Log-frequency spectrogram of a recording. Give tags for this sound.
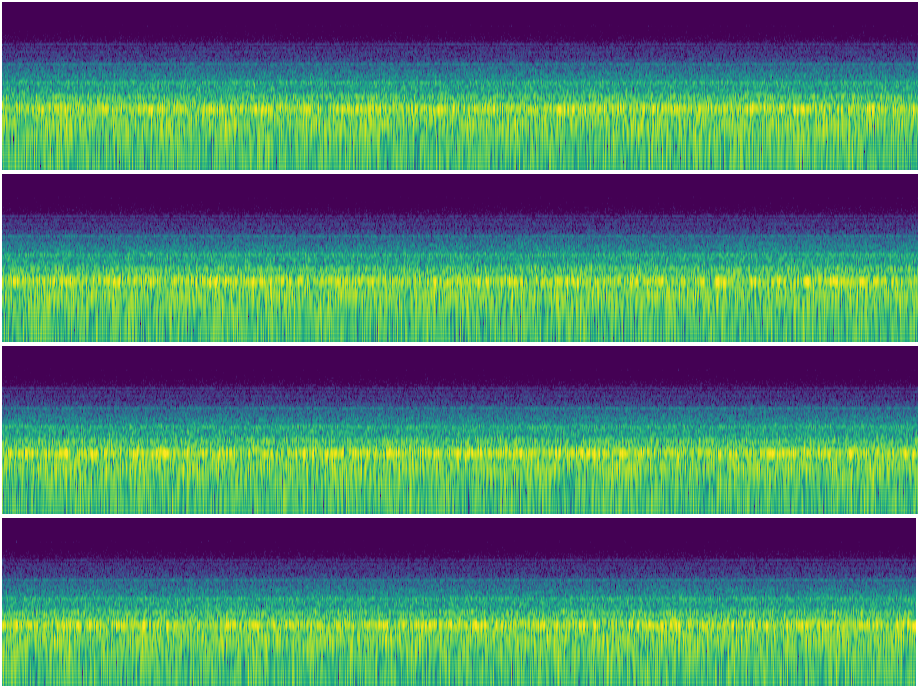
ambience
cooler
effect
engine
fridge
loop
looping
machine
noise
sound

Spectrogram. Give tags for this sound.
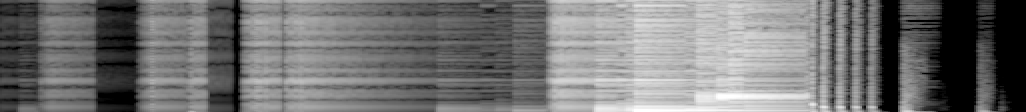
random
digital
glitch

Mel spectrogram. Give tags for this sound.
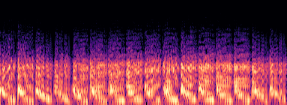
industrial
experimental
electronic
noise

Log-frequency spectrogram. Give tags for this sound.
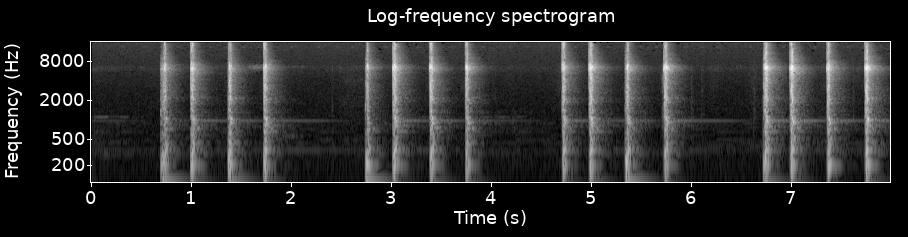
acapella
acoustic-guitar
bass
beat
drum-beat
drums
Folk
free
guitar
harmony
indie
Indie-folk
loop
looping
loops
melody
original-music
percussion
piano
rock
samples
sounds
synth
vocal-loops
voice
whistle

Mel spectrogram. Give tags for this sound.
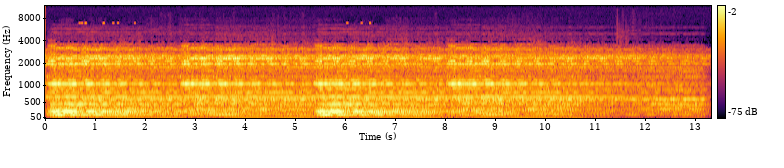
ambient
drone
envirement
pad
synth
textures

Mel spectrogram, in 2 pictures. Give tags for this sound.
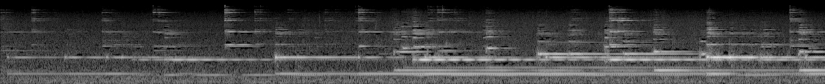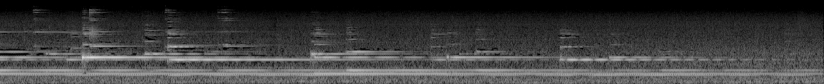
bells
chimes
wind

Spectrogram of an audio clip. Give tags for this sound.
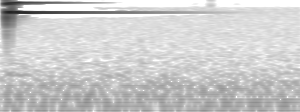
ethnic
small
cymbals
percussion

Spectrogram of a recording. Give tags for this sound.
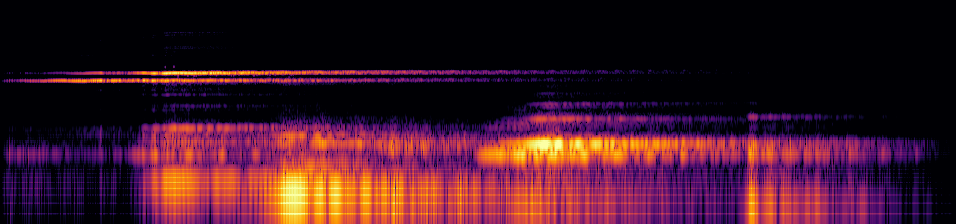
sweetener
effect
spacey
trippy
sfx
sci-fi
experimental
dilation
sound
time
high-pitched

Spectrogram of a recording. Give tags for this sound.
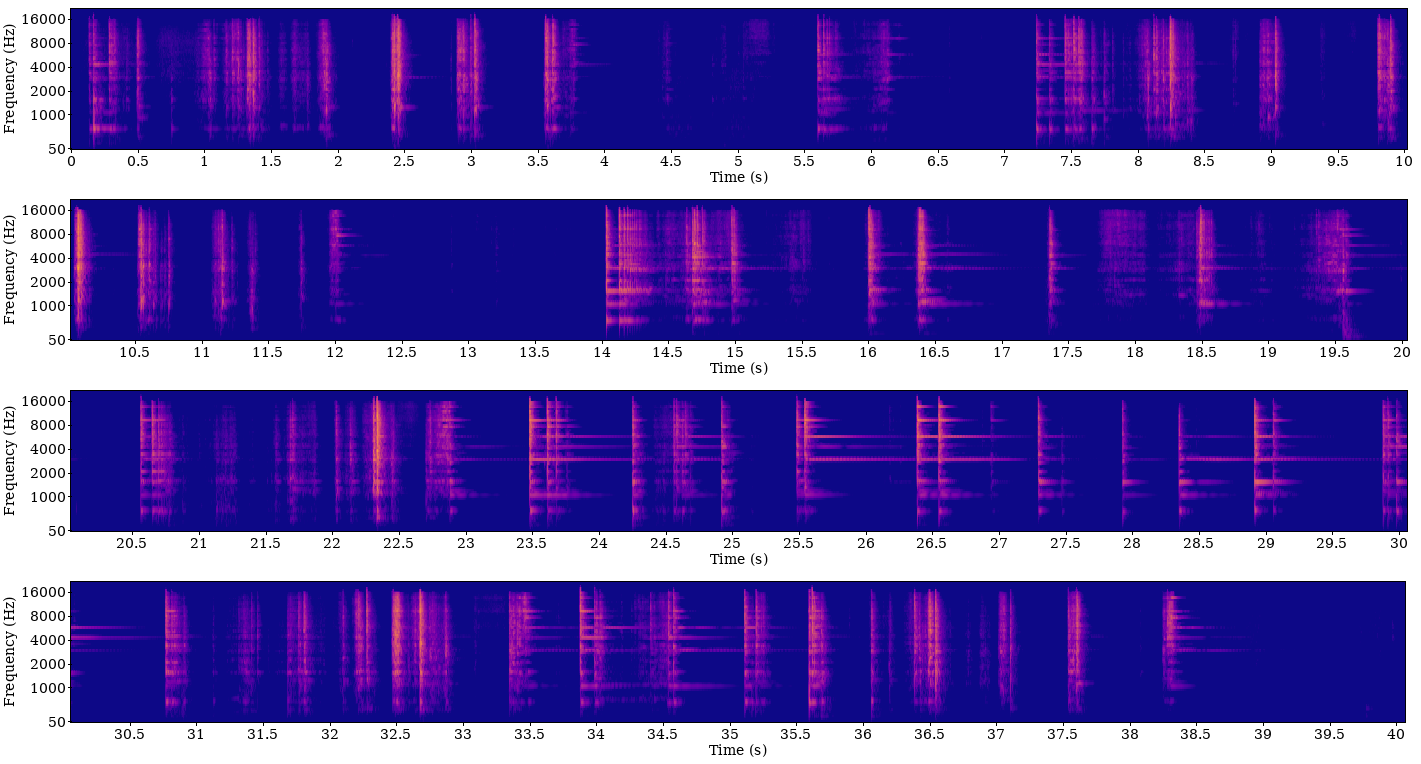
hits
Metal
pipe
pole
ring
ringing

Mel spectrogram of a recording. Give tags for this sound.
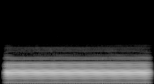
fagott
classical
wind

